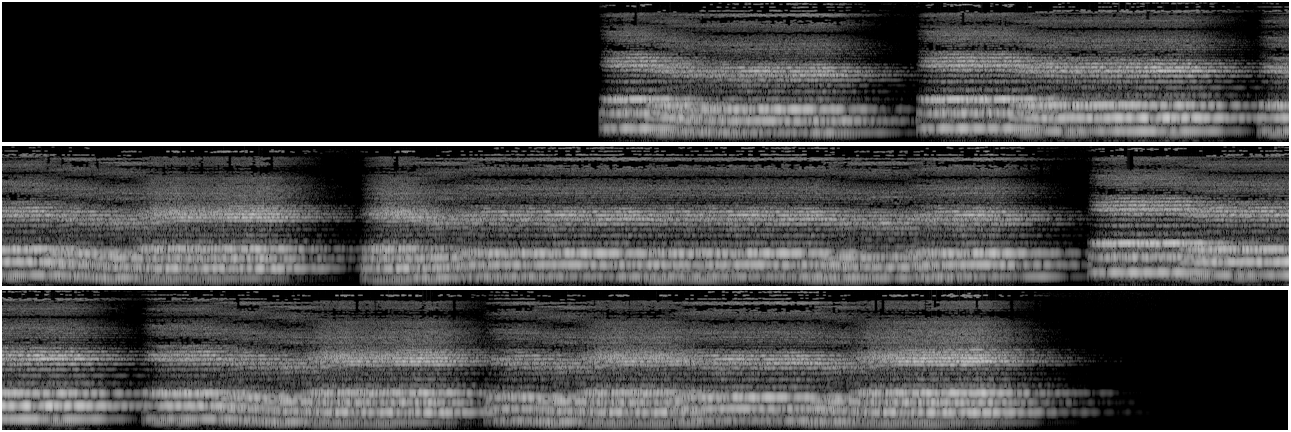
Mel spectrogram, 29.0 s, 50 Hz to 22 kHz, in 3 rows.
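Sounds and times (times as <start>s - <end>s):
treble soprano singing in an audition excerpt: 4.5s - 27.4s.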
